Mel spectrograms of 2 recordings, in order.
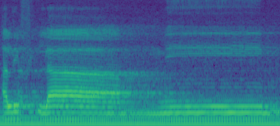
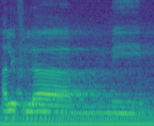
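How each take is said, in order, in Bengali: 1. অক্ষরের নামগুলো টেনে লম্বা করে পড়া হয়। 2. অক্ষরের নামগুলো ছোট ও দ্রুত করে পড়া হয়।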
